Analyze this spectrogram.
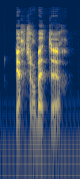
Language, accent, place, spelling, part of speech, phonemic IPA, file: French, France, Lyon, perturbateur, noun / adjective, /pɛʁ.tyʁ.ba.tœʁ/, LL-Q150 (fra)-perturbateur.wav
- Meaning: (noun) agitator, troublemaker; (adjective) disruptive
